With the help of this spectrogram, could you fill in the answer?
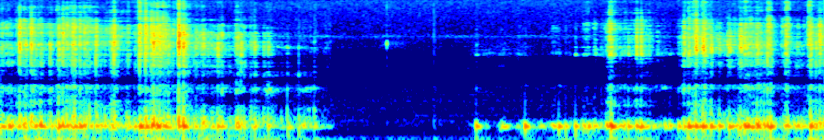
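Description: Long pink-painted nails scratch the black, round, hollow metal mesh grille of a large microphone. A dense, raspy scratching with a steady low-mid hum runs for about a second and a half, falls silent for under a second, then resumes in quick irregular strokes.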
